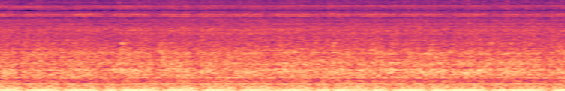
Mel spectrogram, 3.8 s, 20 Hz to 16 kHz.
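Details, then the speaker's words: Mercedes 190SL with rebuilt twin Solex carburettors on a test air log, warm: smooth, even idle at about 800 rpm with a steady beat and no misses, to be lowered to 750 via idle screws; healthy idle. "Well, right now we're running 800 on the idle, which is just about right."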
